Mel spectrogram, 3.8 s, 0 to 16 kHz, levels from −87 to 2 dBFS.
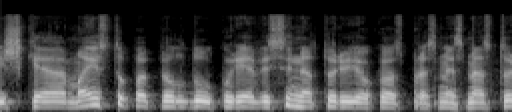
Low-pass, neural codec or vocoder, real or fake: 9.9 kHz; vocoder, 22.05 kHz, 80 mel bands, WaveNeXt; fake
